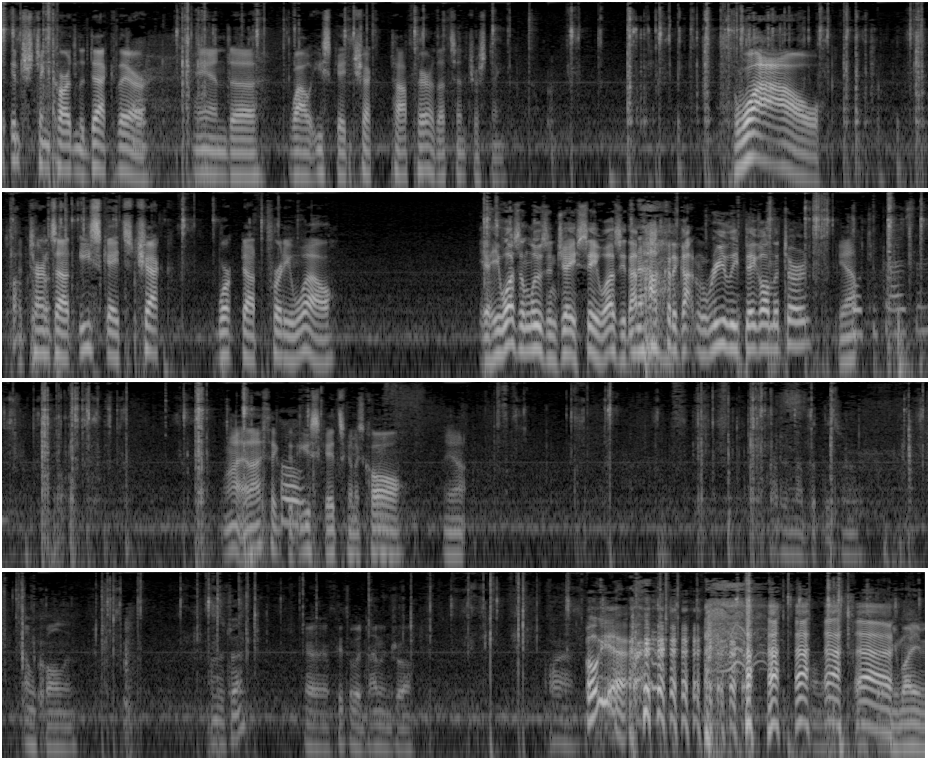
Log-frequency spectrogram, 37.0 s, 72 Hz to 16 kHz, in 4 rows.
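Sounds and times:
poker chips clicking: 0:01.7 - 0:10.2.

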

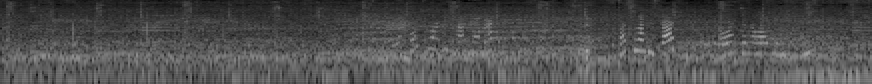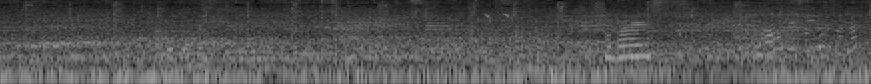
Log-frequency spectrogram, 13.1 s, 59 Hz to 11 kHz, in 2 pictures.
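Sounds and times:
indistinct voices: 0:00.0 - 0:13.0
low traffic rumble: 0:00.0 - 0:13.0.

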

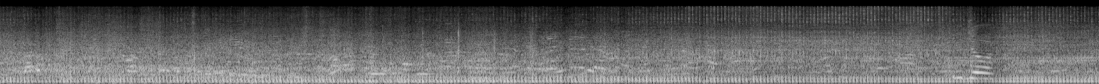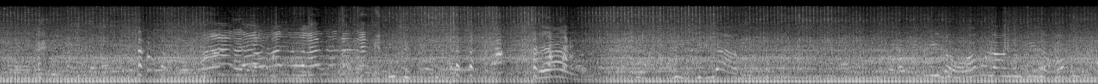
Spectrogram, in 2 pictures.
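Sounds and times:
crowd voices and calls: 0:00.0 - 0:21.9
small engine humming: 0:00.0 - 0:21.9.

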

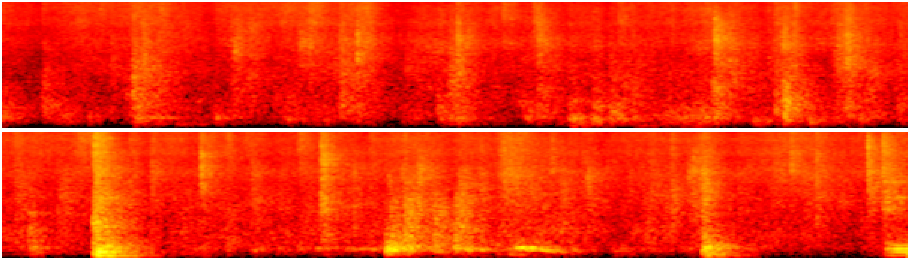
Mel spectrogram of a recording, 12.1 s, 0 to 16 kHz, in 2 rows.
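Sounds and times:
soft knocks and rustles: 0:00.1 - 0:11.9.

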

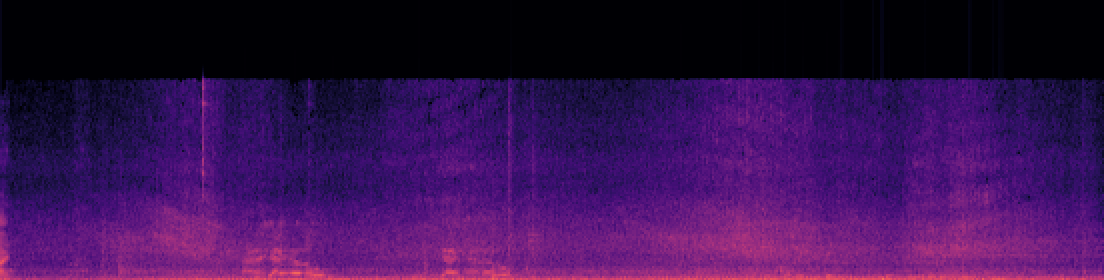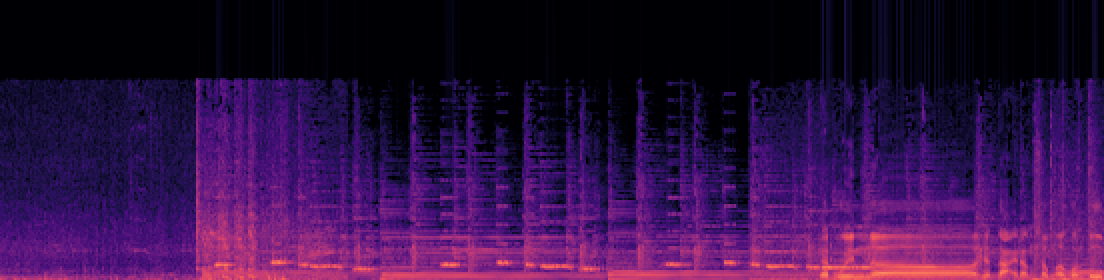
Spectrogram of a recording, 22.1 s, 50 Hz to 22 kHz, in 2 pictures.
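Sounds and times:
street traffic rumble: 0:00.0 - 0:14.6
flute melody over plucked notes: 0:13.0 - 0:20.4.

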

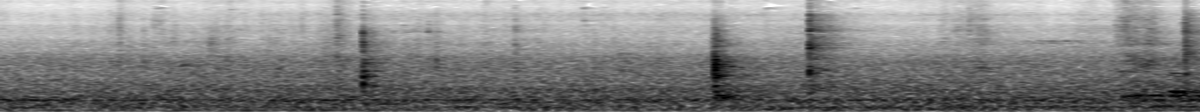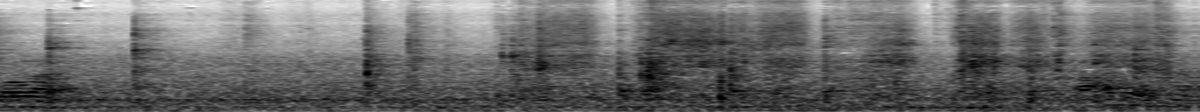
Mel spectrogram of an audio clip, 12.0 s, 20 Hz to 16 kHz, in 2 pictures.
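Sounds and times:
hand scraping dough in metal bowl: 0:04.8 - 0:06.4, 0:08.5 - 0:12.0.

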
